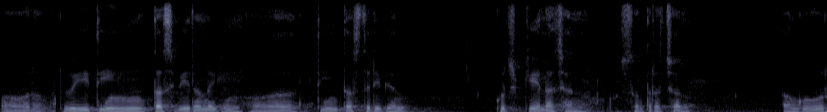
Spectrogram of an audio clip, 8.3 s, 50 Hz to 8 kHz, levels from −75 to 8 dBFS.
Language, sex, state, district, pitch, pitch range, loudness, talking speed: Garhwali, male, Uttarakhand, Tehri Garhwal, 120 Hz, 115-120 Hz, -40 LUFS, 125 wpm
